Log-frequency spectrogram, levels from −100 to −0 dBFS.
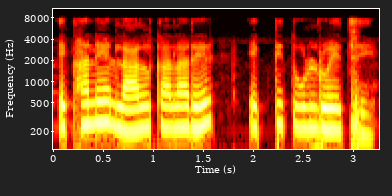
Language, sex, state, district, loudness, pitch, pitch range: Bengali, female, West Bengal, Alipurduar, -14 LUFS, 225 Hz, 215-240 Hz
